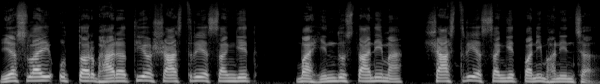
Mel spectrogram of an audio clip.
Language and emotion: Nepali, neutral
